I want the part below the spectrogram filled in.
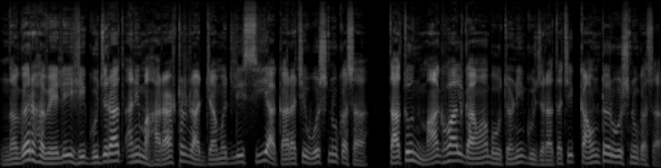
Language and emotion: Goan Konkani, neutral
